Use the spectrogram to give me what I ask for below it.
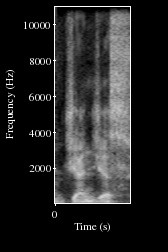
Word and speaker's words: Genghis: So there's an image in the west of Genghis, or Gengis, as you saw, listen to the video. It's a proper way to kind of pronounce it.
